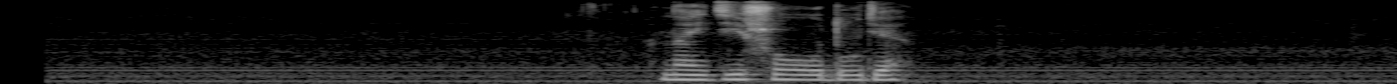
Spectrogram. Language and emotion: Russian, neutral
